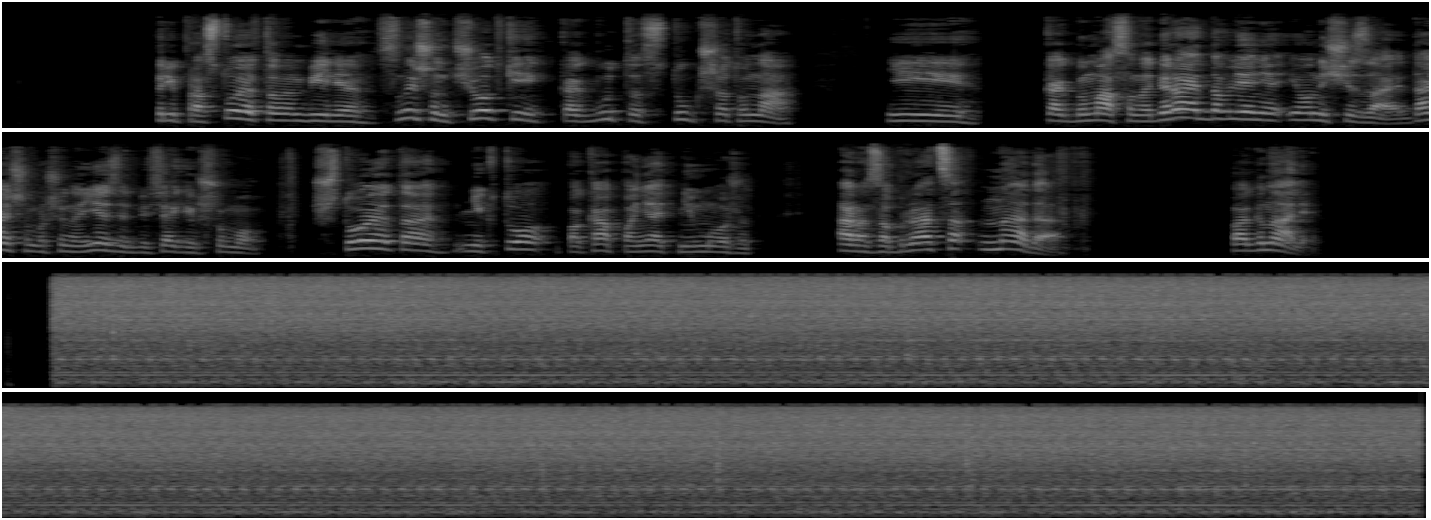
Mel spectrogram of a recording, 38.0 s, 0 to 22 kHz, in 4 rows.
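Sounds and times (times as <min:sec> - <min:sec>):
car engine idling: 0:19.4 - 0:38.0
engine knocking: 0:19.4 - 0:38.0.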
